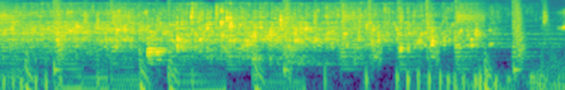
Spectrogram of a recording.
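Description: Bouillon water goes into a hot pan for Spanish-style chicken rice and hisses into a loud bubbling sizzle, with low gurgling pulses and clinks under it.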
